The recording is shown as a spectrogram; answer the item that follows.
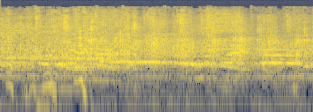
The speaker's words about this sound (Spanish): Oye, ¿podéis aplaudirle por detrás, que creo?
